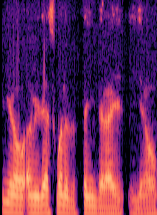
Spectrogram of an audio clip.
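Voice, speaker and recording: A man's fairly low-pitched voice, dark and mellow in tone, with a dry, close sound and no echo. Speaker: podcast host. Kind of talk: interview. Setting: live podcast.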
